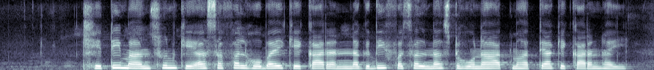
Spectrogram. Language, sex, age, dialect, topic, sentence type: Magahi, female, 25-30, Southern, agriculture, statement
